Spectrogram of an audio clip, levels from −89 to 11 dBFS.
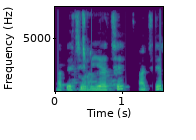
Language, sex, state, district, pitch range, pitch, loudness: Bengali, female, West Bengal, Dakshin Dinajpur, 165-235 Hz, 175 Hz, -23 LUFS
